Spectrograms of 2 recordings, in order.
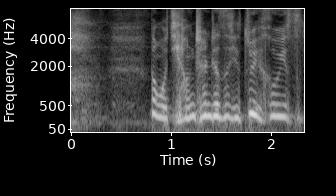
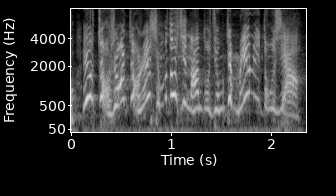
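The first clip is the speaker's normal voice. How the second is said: much higher, fussy shopkeeper woman; shrill shop lady; 10 semitones higher, much faster than usual. Acted. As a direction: fluster like a busybody shop owner. Shop owner's wife rushes over.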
